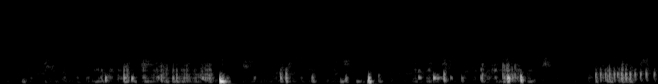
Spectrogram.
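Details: Empty stomach noises: low gurgling and rumbling bursts, intermittent over several seconds; bowel sounds of stomach growling, with heartbeat elsewhere in the recording.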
